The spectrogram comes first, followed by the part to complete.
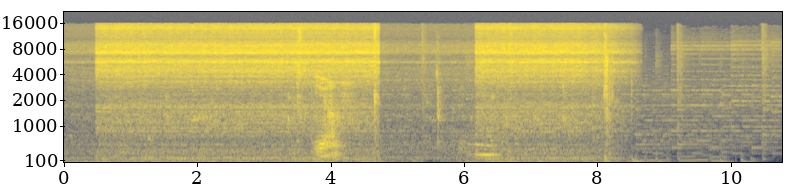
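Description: Water running from a tap in a small room, turned on about half a second in, stopping briefly midway and running again until shortly before the end. A short voice sound comes around the middle, and music comes in near the end.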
